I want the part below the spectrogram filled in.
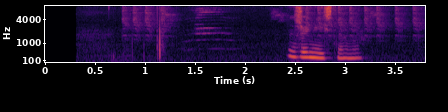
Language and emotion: Russian, neutral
